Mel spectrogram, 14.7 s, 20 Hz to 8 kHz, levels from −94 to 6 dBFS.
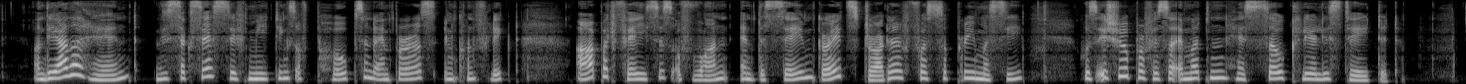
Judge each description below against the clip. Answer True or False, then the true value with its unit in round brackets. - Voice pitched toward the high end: True (210 Hz)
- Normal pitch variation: True (3.2 semitones)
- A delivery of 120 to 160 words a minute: True (135 wpm)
